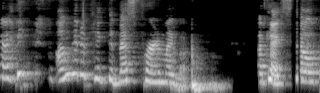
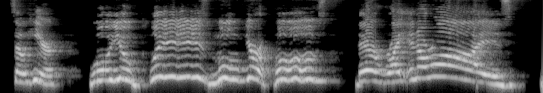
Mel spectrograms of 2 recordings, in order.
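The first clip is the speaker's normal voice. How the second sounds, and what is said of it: Animal character voices. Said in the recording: “I can do the voices”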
